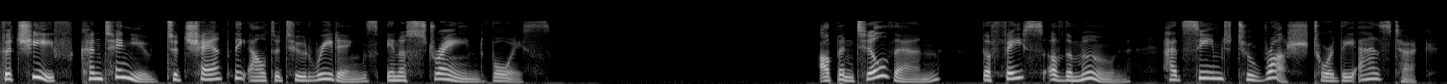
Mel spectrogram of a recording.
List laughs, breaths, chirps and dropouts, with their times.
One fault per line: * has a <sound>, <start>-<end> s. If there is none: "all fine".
all fine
